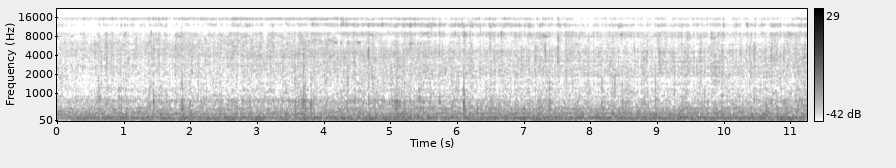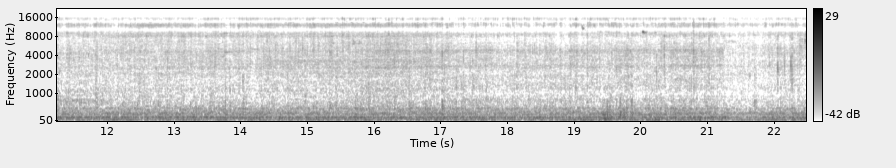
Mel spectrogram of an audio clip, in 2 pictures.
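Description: Beans stewed with chorizo cooking in a frying pan on the stove: a faint, steady bubbling sizzle over a low hum.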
